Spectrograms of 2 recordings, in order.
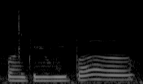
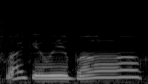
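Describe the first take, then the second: First: Said in the usual way. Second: Higher, slow and punchy; hyped mantra. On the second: Shown as a demonstration. She hypes herself up before her sister's birthday. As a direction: chant it to pump yourself up. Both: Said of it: "repeats phrase variously".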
